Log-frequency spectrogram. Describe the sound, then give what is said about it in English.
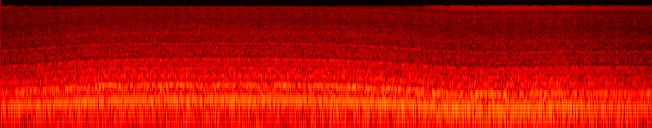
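Engineered pedestrian warning sound of a hybrid car accelerating: a continuous synthetic whir with layered tonal harmonics that shifts gently in pitch, loud and unbroken throughout. “Well, let's listen to some of that sound that would be emitted from these speakers. This is a recording, I think, of the hybrid accelerating.”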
